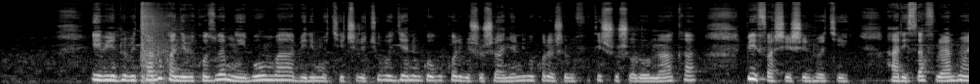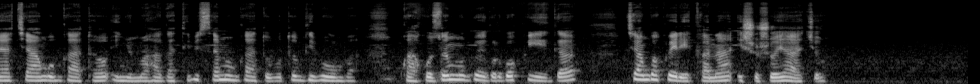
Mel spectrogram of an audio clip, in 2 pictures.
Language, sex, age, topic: Kinyarwanda, female, 25-35, education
